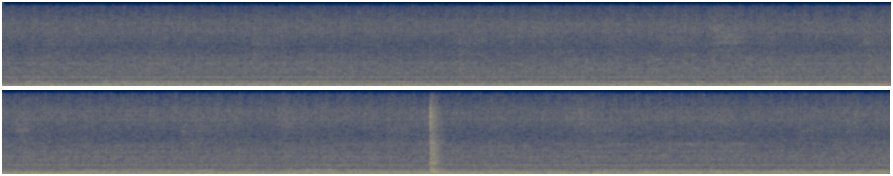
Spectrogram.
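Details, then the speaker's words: Jeep Wrangler at idle: steady high-pitched squeal, constant pitch over an even idle; serpentine belt slipping suspected, not confirmed. "Oh man, I get this squeak is driving me nuts."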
